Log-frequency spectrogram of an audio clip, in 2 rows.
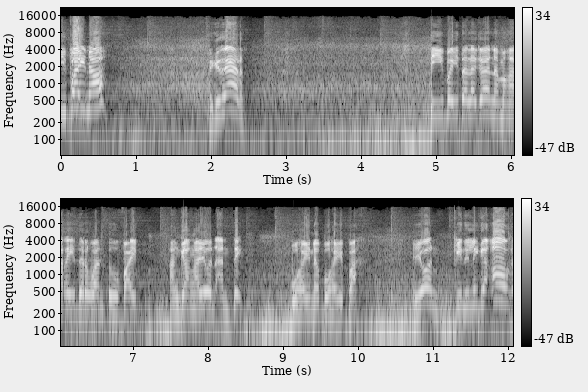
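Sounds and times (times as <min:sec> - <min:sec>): wind rumble: 0:00.0 - 0:12.0
motorcycle engine: 0:00.6 - 0:06.0.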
